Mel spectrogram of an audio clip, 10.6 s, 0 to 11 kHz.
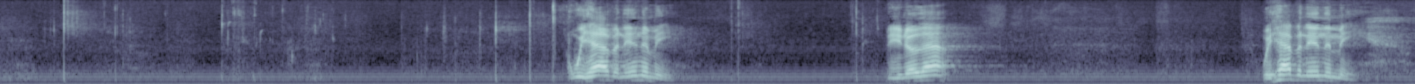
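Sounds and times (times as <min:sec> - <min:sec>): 
steady low electrical hum: 0:00.0 - 0:10.6
person drinking water: 0:00.3 - 0:03.7
speech: 0:04.4 - 0:05.2, 0:06.7 - 0:07.2, 0:09.5 - 0:10.3.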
